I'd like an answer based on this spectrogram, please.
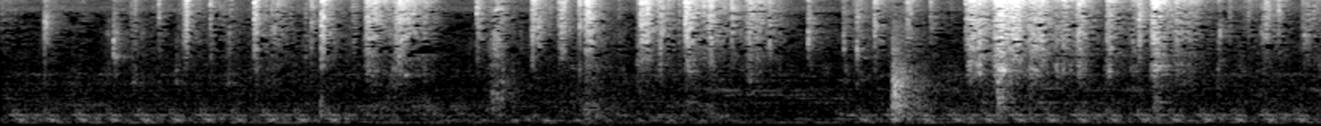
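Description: Eating rice and curry by hand from a stainless steel plate: fingers mixing and scooping food, with many small clicks and scrapes against the plate, over a steady low hum.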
